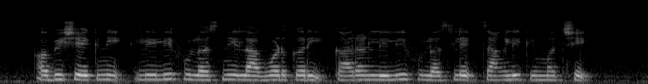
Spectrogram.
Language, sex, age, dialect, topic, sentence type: Marathi, female, 25-30, Northern Konkan, agriculture, statement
